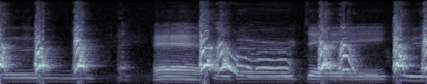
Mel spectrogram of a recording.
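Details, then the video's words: A female Pembroke Welsh corgi sings along to Happy Birthday, as she does whenever she hears the song. Her drawn-out, wavering howls are rich in harmonics and some slide downward. Short yelps break them up, with a person nearby. "Missy singing Happy Birthday"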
